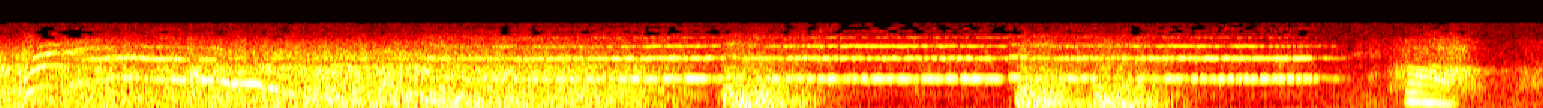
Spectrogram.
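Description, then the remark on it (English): A train pulls away from a station: a loud, sustained high-pitched whistle rings over a steady rumbling roar, breaking off briefly twice, then ending with a short falling squeal. “I can't stop the train. It's moving, lady.”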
